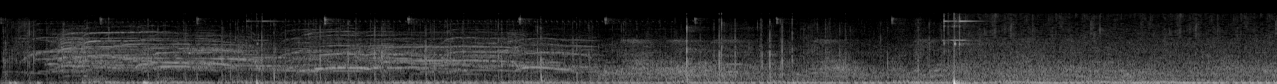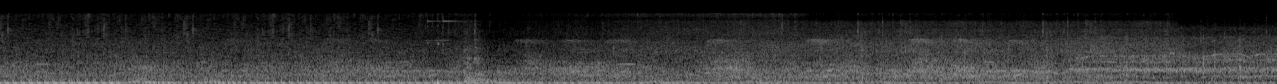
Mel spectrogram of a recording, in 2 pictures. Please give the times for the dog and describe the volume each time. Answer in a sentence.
You can't hear the dog here.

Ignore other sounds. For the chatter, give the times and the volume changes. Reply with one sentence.
The chatter can be heard from 0.1 to 25.5 s, getting quieter then louder.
